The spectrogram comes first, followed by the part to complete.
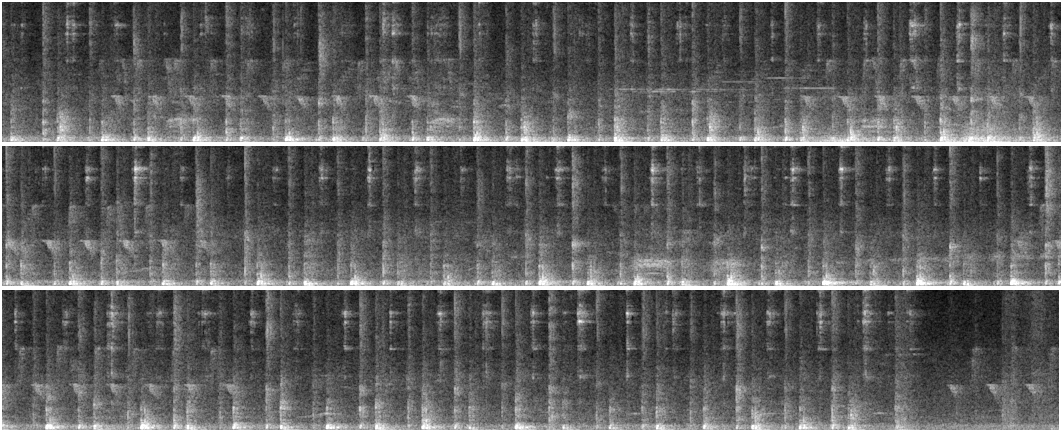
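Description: Bare feet thumping on a tiled floor in a quick, even rhythm, about three footfalls a second, as a person jogs on the spot.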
